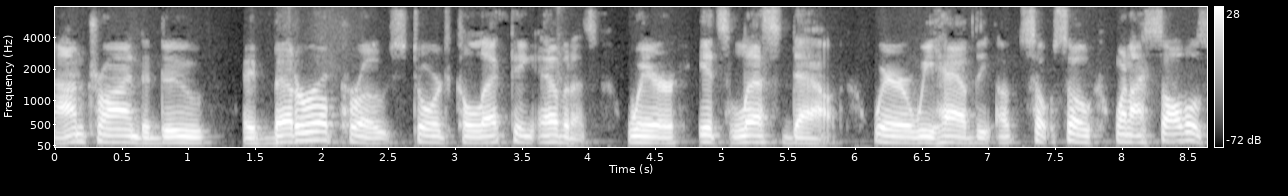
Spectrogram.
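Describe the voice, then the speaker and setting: A man talks fairly slowly at a medium pitch in an unremarkable speaking voice, with fairly even intonation. The sound is dry and close, with no echo. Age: 60s. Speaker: UFO researcher. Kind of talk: interview.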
